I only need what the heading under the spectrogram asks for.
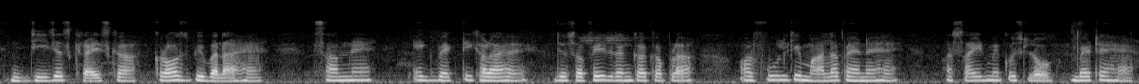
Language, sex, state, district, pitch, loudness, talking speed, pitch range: Hindi, male, West Bengal, Kolkata, 180 Hz, -17 LUFS, 160 wpm, 170-190 Hz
